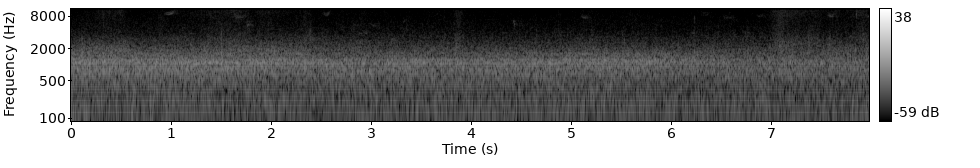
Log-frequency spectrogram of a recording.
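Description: Faint, steady outdoor background noise, an even hiss-like hum with a few faint light ticks scattered through it.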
